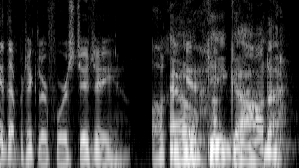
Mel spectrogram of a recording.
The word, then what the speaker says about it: Aokigahara: Aokigahara. Aokigahara. And I'm not good at pronouncing Japanese words, but I mean, my mind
